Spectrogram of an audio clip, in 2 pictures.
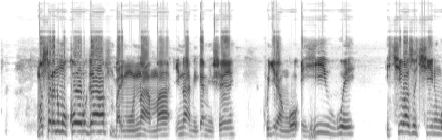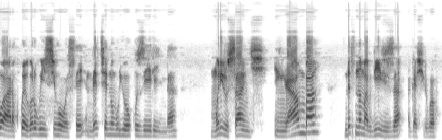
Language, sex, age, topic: Kinyarwanda, male, 18-24, health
